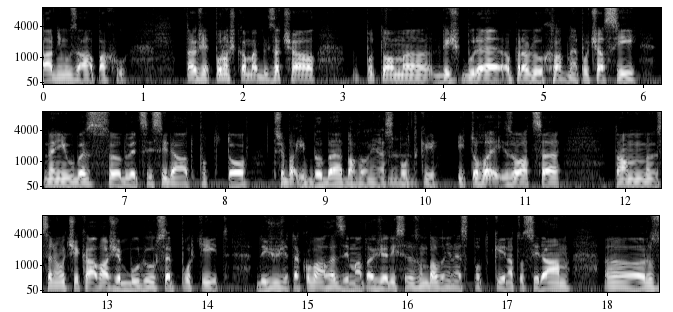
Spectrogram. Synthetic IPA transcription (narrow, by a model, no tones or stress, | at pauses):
aːɾɲiːmuzaːpaxu | t̪aɡʒɛponoʃkaːmaɡ̚bɪɣzat͡ʃal | po̞t̪o̞mɡdɪʒbudɛʔopɾavduxladnɛːpo̞t͡ʃasiː | nɛɲɪvuːbɛt͡sod̪vjɛt͡sɪsɪdaːt̪po̞t̪ːo | t̪r̥ɛbaʔɪbl̩bɛːbavɪlɲɛnɛːspo̞t̪kɪʔɪt̪oɦlɛjɛʔɪzo̞lat͡sɛ | t̪amsɛnɛot͡ʃɛkaːvaːʒɛbudusɛpo̞cɪt̪ | ɡdɪʃuʃjɛt̪ako̞vaːɦlɛzɪmat̪aɡʒɛɡdɪʃsɪɾozmubavɪlɲɛnɛːspo̞t̪kɪnat̪o̞sɪdaːm | ɾoz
